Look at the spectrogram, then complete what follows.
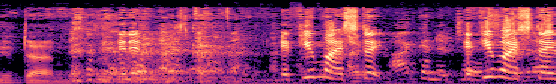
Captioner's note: laughing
